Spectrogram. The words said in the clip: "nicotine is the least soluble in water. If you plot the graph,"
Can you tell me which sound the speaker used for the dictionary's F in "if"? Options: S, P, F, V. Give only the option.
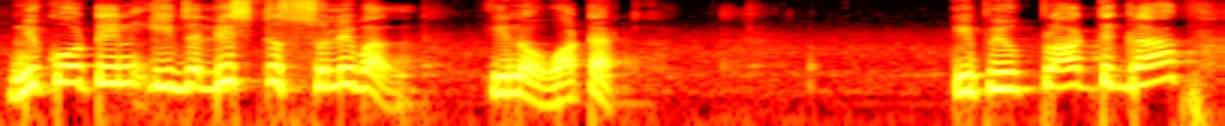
P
